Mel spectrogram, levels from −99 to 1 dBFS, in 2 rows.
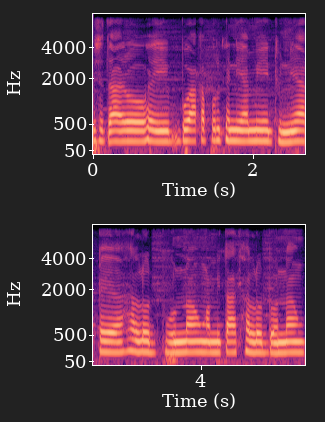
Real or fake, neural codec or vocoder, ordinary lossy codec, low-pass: real; none; none; 7.2 kHz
